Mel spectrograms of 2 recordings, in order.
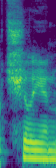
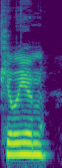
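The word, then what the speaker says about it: Cillian: be confused with San or chillian Murphy as I have referred to him numerous times before I looked a clip of him up on YouTube saying his name and it is pronounced Killian so I've been saying it wrong for all these years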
